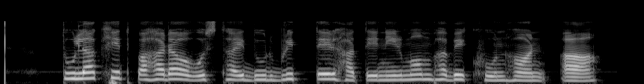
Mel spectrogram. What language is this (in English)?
Bangla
